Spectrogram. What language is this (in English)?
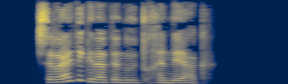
Basque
